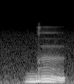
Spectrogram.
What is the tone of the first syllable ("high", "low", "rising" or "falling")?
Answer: falling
